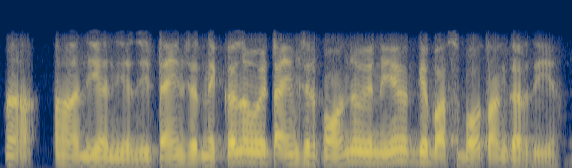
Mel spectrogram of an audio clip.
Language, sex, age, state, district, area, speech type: Punjabi, male, 45-60, Punjab, Patiala, urban, conversation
